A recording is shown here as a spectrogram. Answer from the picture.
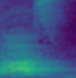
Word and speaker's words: hours: Here hours H is silent. Okay. Hours you will not say. Hours. I sleep 8 hours a day.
